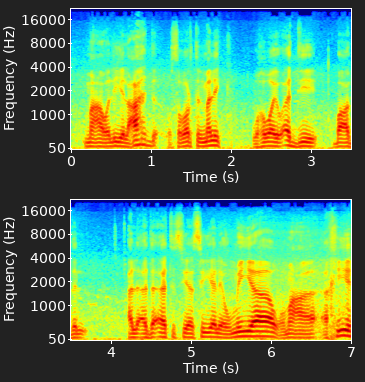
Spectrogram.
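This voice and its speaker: This man has an unremarkable speaking voice at a medium pitch. He talks at a fairly slow pace with ordinary pitch variation. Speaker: documentary filmmaker. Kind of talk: interview answer.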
